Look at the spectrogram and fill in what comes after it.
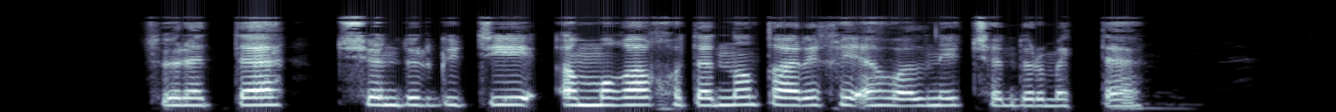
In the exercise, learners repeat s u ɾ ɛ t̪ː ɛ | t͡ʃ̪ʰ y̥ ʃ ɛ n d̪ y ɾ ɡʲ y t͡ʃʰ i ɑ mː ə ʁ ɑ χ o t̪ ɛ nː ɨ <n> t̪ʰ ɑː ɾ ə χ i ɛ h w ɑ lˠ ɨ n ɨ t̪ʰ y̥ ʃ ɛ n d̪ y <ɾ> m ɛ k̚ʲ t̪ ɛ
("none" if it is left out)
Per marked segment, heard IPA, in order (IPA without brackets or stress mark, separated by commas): ŋ, ɾ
